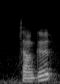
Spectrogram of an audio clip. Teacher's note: native speakers will often shorten that just to sound good with a rising intonation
